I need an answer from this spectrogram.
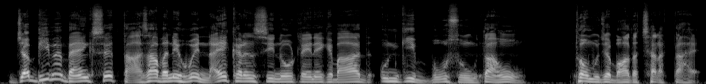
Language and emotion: Urdu, happy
